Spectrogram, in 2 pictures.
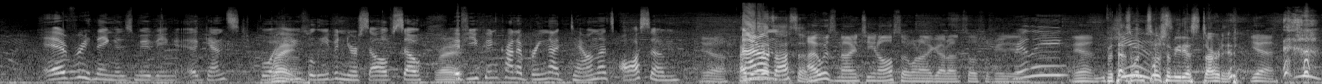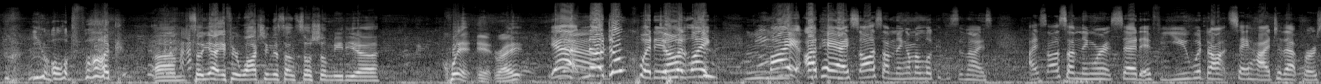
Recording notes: Outside A College Rodeo Bar In The South. In Fayetteville, Arkansas.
